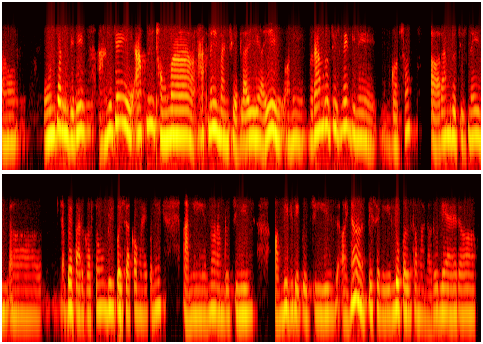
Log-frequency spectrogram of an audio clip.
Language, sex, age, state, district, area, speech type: Nepali, female, 60+, West Bengal, Kalimpong, rural, conversation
